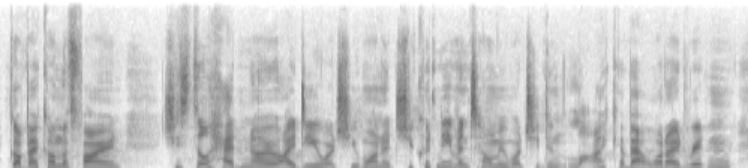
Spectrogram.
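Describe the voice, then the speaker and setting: A woman's voice: a little high, expressive, fast. A woman with an Australian accent giving a conversational sermon, telling a personal story in a chatty, self-deprecating way. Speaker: church speaker.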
